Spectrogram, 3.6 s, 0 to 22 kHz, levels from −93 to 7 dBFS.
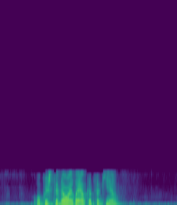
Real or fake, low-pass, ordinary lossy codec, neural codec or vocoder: fake; 3.6 kHz; MP3, 32 kbps; autoencoder, 22.05 kHz, a latent of 192 numbers a frame, VITS, trained on many speakers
